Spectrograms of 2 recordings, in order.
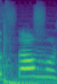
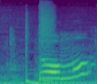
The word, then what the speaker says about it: tomo: Só tomo se pode pronunciar das dúas maneiras. Tomo ou tomo, como colmo e colmo.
